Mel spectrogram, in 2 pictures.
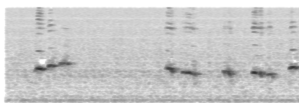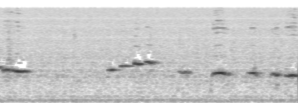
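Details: Pet African grey parrot whistling the human tune 'Seventy six trombones' indoors: clear, pure whistled notes in short phrases, some sliding upward and others stepping down, separated by brief pauses over a faint low hum.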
